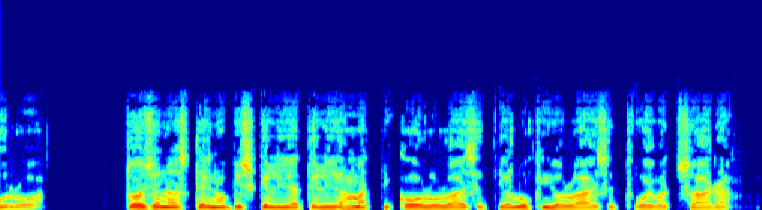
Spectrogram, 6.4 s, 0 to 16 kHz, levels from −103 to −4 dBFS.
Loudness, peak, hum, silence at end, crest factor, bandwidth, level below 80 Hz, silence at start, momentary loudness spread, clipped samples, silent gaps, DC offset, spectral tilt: -25 LUFS; -8 dBFS; none; 0.25 s; 18 dB; 8.2 kHz; -80 dBFS; 0 s; 9 LU; under 0.1%; 0.41-0.87 s, 0.96-1.05 s, 3.13-3.17 s, 4.07-4.11 s, 5.15-5.20 s, 5.59-5.63 s; under 0.1%; -6 dB/octave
